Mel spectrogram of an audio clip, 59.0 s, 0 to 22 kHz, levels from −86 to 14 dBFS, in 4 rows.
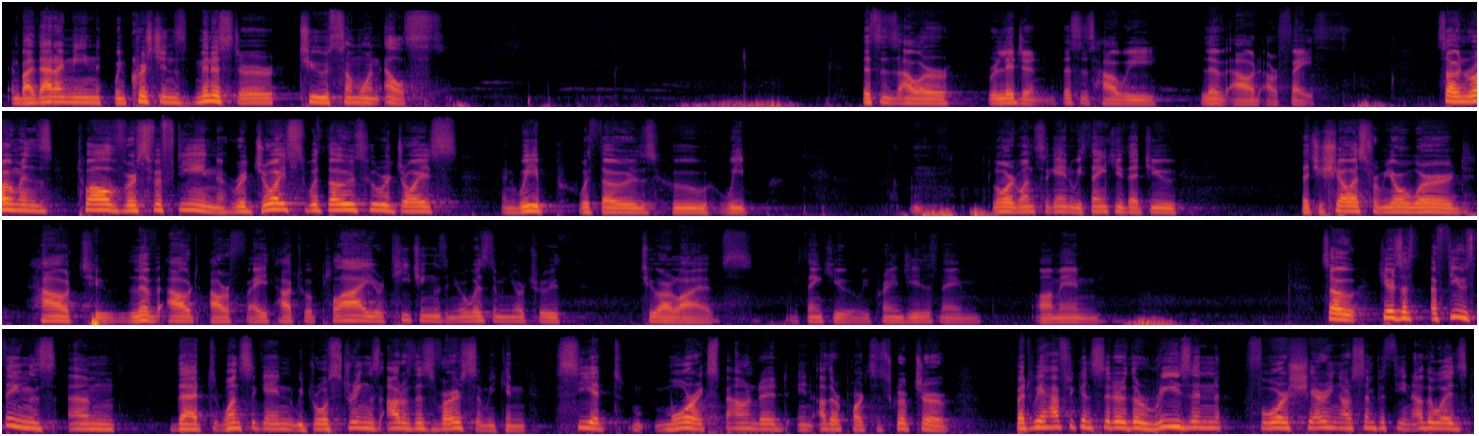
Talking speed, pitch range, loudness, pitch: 130 wpm, 115-160 Hz, -27 LUFS, 130 Hz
